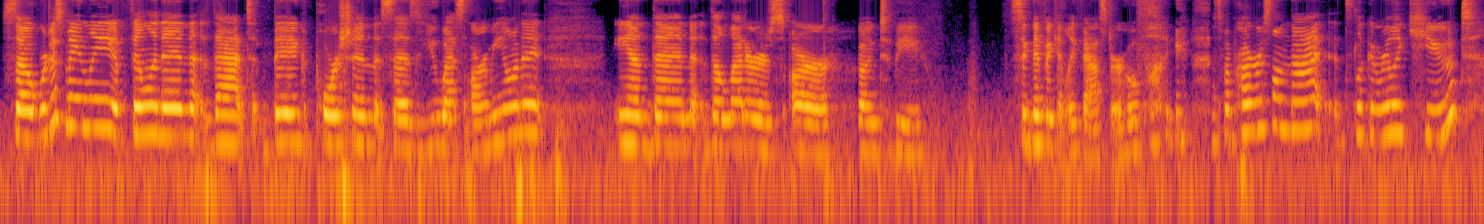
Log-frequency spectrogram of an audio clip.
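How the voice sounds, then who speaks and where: A woman in her late twenties chatting casually about her crafting projects in a relaxed monthly update, with the odd self-deprecating joke. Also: a little high, measured pace, distant mic, slight background noise. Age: late 20s. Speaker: crafting vlogger.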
